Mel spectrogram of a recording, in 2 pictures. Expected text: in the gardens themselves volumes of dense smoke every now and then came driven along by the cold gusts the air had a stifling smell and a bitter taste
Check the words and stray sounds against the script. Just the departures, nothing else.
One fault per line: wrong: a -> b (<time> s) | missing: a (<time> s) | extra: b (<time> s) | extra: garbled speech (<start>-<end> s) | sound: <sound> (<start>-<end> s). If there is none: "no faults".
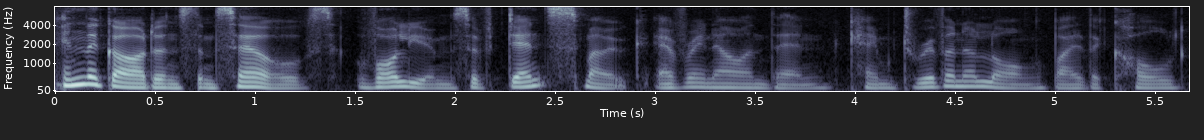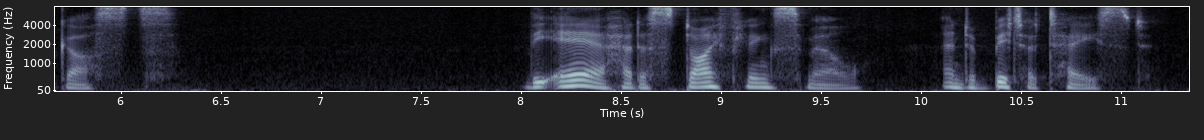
no faults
